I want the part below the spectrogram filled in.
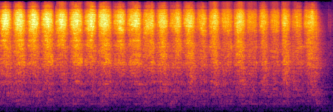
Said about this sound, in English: Sanding primer is just, you know, takes just a nice light touch.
